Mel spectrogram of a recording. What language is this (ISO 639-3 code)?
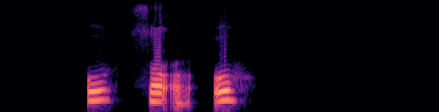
cux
